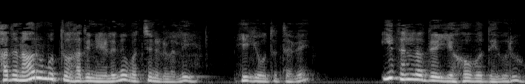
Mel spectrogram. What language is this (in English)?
Kannada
